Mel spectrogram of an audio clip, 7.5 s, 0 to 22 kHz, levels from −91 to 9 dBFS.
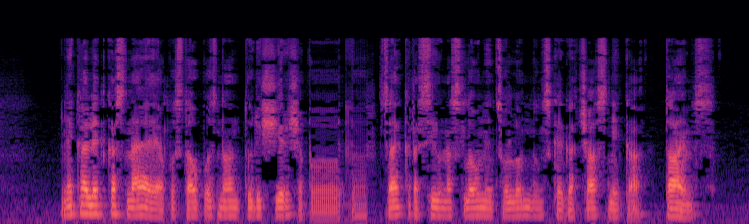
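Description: Right from the start, the speech carries heavy codec damage that sounds likely to come from HE-AAC compression, consistent with a low bitrate around 16 kbps. The treble is rebuilt by copying lower bands upward, so the sibilants turn gritty and metallic, and nothing survives above 11.8 kHz.

From 3.14 to 3.74 s, just before "saj je krasil", there's a robotic sound, likely from repeated short buffers. A 50 Hz buzz points to 20 ms chunks being replayed while fresh audio is skipped. Most of that stretch is repeats, so it goes rigid and machine-like.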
